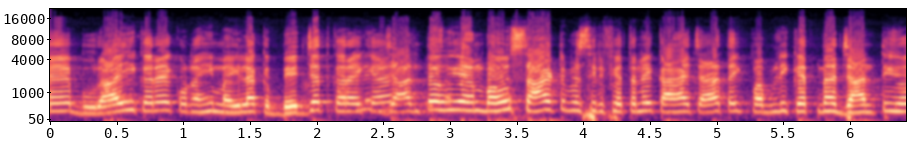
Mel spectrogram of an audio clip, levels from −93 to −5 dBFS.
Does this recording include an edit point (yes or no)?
yes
